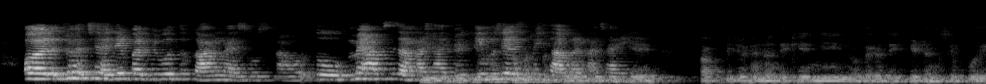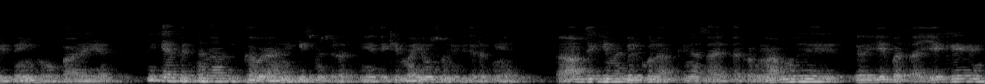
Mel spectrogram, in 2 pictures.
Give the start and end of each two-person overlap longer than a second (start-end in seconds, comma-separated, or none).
4.2-6.3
